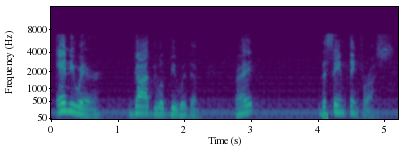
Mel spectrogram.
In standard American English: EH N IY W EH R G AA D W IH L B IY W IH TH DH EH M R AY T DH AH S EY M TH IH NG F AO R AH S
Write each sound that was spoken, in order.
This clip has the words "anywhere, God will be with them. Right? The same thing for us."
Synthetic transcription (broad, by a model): EH N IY W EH R G AA D W IH L B IY W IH DH EH M R AY T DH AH S EY M TH IH NG F AO R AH S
